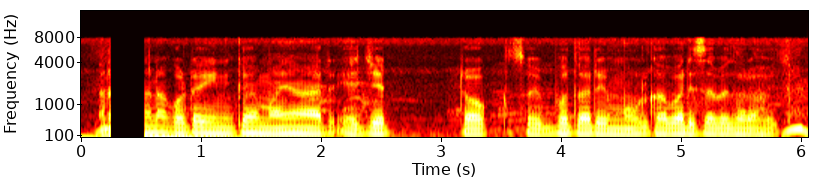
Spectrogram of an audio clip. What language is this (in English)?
Bangla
